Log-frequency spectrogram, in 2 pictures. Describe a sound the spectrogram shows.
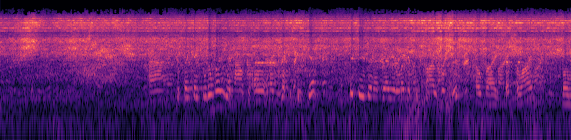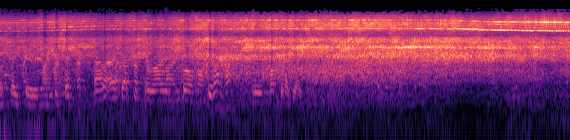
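A jet engine whines steadily and grows louder as a plane taxis closer.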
